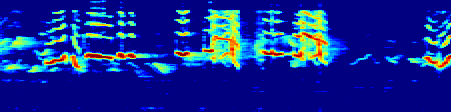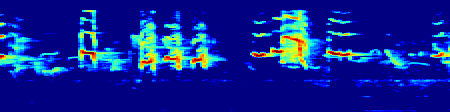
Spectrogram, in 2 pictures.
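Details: An Oriental magpie-robin sings a rich, varied run of clear whistles and sharp chirps, played as therapy to get a reluctant bird singing.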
